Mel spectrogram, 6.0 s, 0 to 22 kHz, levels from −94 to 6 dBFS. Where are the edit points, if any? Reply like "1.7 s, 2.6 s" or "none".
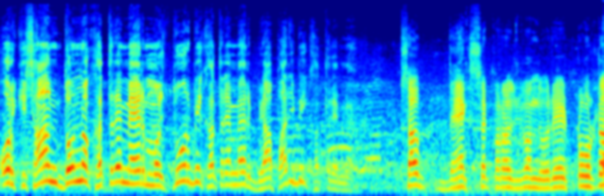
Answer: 3.9 s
